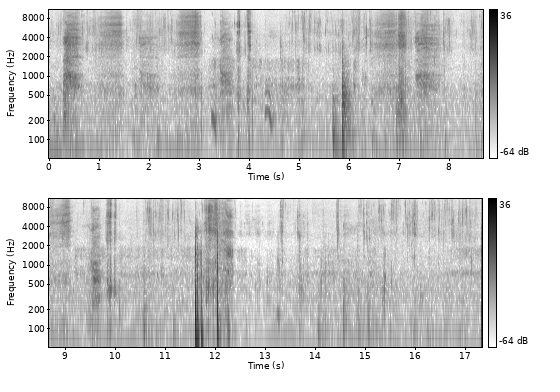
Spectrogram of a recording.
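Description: A person chewing rice and dal eaten by hand, with repeated wet mouth smacks, and two sharp clicks close together about twelve seconds in that are the loudest sounds.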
